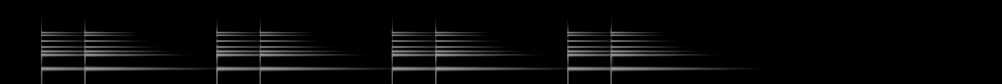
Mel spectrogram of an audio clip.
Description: Ship's bell, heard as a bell. 8. Eight half-hours of the watch have passed.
